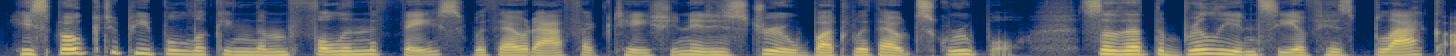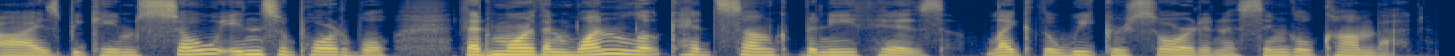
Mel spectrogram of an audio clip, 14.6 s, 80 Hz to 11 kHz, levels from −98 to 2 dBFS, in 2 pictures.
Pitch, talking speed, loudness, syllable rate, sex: 170 Hz, 190 wpm, -20 LUFS, 5.1 syllables/s, female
